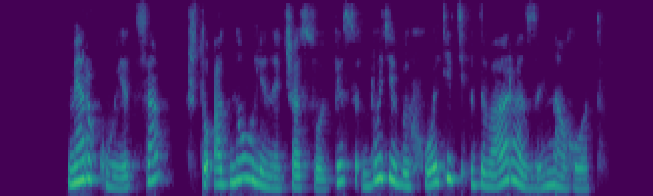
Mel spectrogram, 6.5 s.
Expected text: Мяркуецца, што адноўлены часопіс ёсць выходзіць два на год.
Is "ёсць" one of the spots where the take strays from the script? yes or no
yes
